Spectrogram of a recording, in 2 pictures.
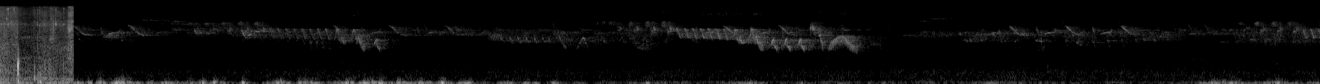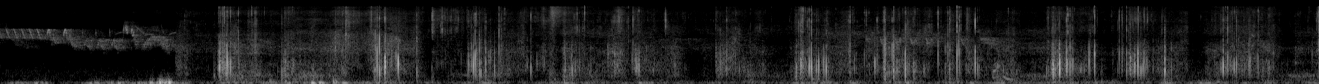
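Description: Songbirds chirping and warbling in short phrases for the first half. About fifteen seconds in, footsteps crunching on the forest floor take over.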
